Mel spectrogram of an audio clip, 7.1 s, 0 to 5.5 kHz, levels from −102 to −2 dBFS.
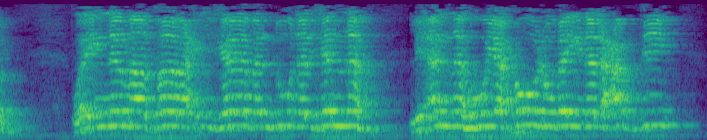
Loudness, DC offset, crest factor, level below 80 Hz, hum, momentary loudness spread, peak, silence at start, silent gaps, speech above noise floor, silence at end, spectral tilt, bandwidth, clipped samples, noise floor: -22 LUFS; under 0.1%; 16 dB; -50 dBFS; none; 10 LU; -8 dBFS; 0 s; none; 30 dB; 0.2 s; -7 dB/octave; 5.2 kHz; under 0.1%; -53 dBFS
